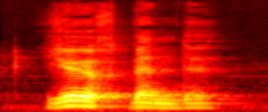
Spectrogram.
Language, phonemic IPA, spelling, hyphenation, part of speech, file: Dutch, /ˈjøːxtˌbɛn.də/, jeugdbende, jeugd‧ben‧de, noun, Nl-jeugdbende.ogg
- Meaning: youth gang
